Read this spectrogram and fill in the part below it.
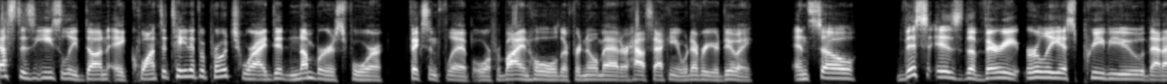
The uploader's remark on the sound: This was a live class recorded. Real estate investors and real estate entrepreneurs in Boulder, Colorado.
